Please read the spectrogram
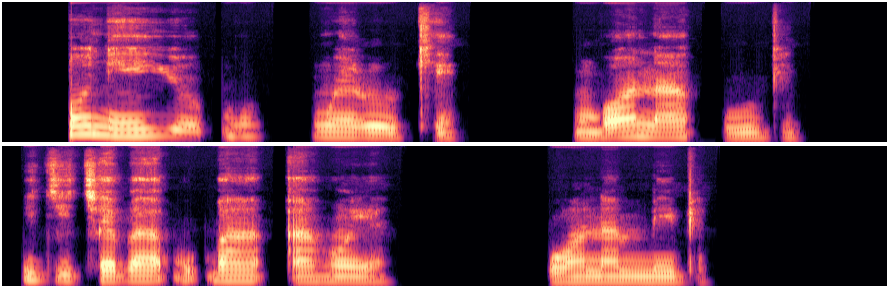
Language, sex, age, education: Igbo, female, 30-45, tertiary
